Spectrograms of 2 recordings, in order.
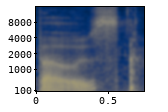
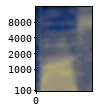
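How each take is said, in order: First: The vowel is long, like in 'nose'. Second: The vowel is short, like in 'moss'. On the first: The speaker calls it wrong. "everyone for some reason pronounce it Bose" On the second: The speaker calls it right. "my last name is pronounced Boss, like Hugo Boss"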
